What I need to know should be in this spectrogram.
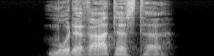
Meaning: inflection of moderat: 1. strong/mixed nominative/accusative feminine singular superlative degree 2. strong nominative/accusative plural superlative degree
- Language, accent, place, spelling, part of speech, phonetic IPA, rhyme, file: German, Germany, Berlin, moderateste, adjective, [modeˈʁaːtəstə], -aːtəstə, De-moderateste.ogg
